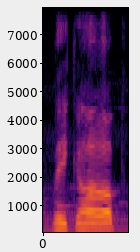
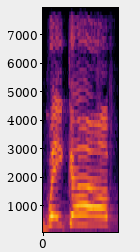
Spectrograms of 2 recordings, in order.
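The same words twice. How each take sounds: First: It is said moderately loudly. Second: It is said loudly.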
